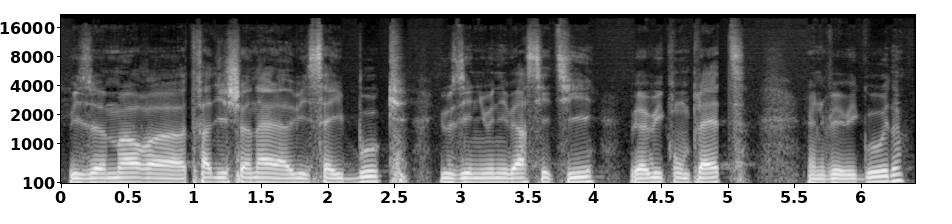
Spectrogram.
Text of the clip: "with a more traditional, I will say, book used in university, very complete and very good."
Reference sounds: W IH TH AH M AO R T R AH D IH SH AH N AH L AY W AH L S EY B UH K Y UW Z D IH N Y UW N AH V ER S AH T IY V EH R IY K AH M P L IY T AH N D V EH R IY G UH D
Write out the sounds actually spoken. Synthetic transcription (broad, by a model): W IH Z AH M AO R T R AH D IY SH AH N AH L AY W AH S EY B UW K Y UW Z IH N Y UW N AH V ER S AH T IY V EH R IY K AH P L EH T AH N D V EH R IY G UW D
